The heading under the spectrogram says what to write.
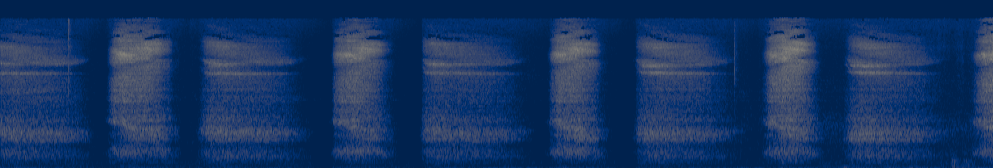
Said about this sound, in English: So, let's start with breathing in the mouth. I will give you like the tempo, and again, when you breathe in, new energy, when you breathe out, a release of all the old energy. So, here we go, breathe in and breathe out. In. Out.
